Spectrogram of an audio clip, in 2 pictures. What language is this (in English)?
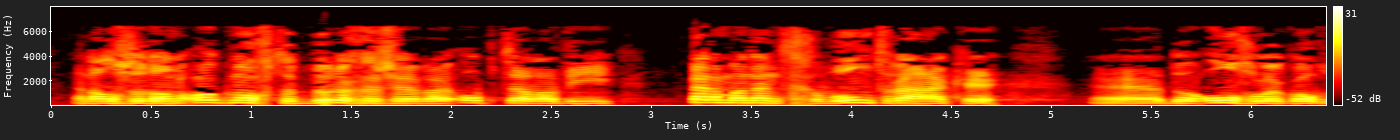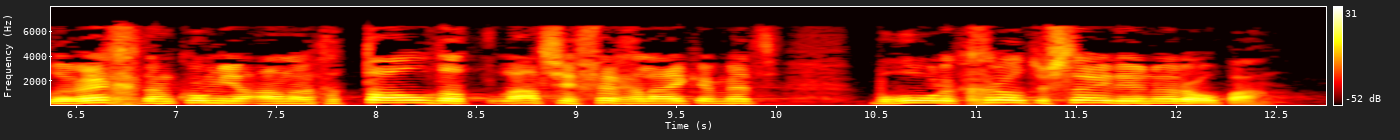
Dutch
